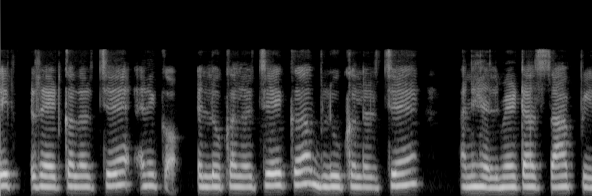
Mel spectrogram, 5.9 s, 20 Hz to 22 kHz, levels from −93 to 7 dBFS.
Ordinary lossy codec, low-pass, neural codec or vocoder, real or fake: none; none; none; real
